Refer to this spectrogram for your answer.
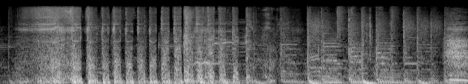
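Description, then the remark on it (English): A helicopter's rotor beats out a rapid, steady chopping rhythm, loud, heavy thumps repeating several times a second with a rough whooshing texture, and no talking over it. “Quick, get in the helicopter!”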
